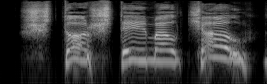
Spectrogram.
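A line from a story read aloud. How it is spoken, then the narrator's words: Shouting. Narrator (Russian): закричал Пашка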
